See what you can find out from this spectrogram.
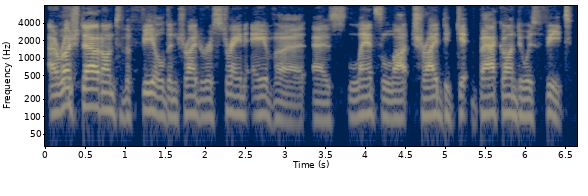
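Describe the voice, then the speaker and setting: A man's voice: on the low side, unhurried, fairly bright tone, no room sound. A man reading fan fiction aloud in a casual group, breaking off for sarcastic, nitpicking comments.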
